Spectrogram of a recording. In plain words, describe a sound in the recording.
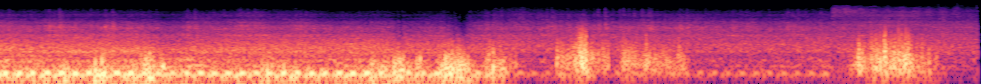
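A diesel locomotive engine rumbles steadily nearby, then drops off.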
